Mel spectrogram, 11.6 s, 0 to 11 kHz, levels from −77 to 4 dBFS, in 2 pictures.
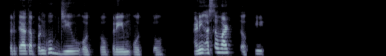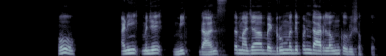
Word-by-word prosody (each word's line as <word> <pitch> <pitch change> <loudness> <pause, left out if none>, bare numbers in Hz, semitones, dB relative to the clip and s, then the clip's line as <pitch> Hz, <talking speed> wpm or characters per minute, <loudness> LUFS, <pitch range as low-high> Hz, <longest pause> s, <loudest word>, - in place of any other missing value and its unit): तर 160 - -5
त्यात 165 0 +5
आपण 175 +2 -1
खूप 210 -4 -2
जीव 150 +1 +1
ओततो, 130 0 -7
प्रेम 140 -1 +2
ओततो 125 -1 -10 0.5
आणि 185 +6 +5
असं 240 +4 +2
वाटतं 230 0 +3
कि 165 -1 -5 2.7
हो. 190 -1 +1 0.7
आणि 185 +5 +4
म्हणजे 180 +4 +2 0.2
मी, 145 +6 -1 0.3
डान्स 135 +4 +1
तर - - +2
माझ्या 185 +2 +4
बेडरूममध्ये 185 +3 +1
पण 205 0 -2
दार 175 -3 +5
लावून 165 +1 0
करू 155 -5 -3
शकतो. - - -15
170 Hz, 130 wpm, -25 LUFS, 150-190 Hz, 2.7 s, त्यात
